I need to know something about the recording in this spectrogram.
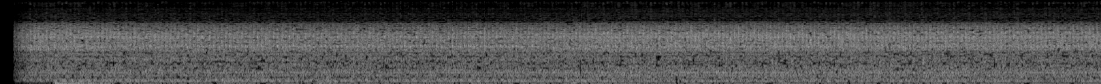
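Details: Toyota 3SZ-VE engine at idle: steady idle with fast, light ticking on top, about three a second; cause can't be pinned down by ear.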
